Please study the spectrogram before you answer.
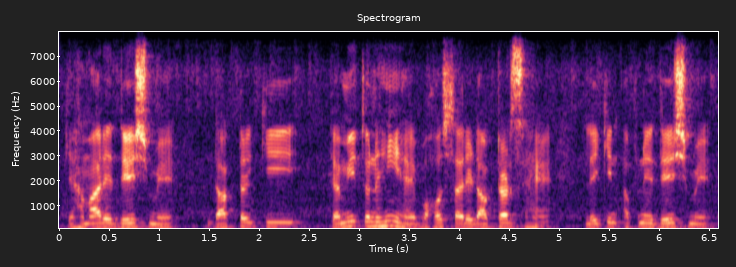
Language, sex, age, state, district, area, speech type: Urdu, male, 30-45, Bihar, Saharsa, urban, spontaneous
